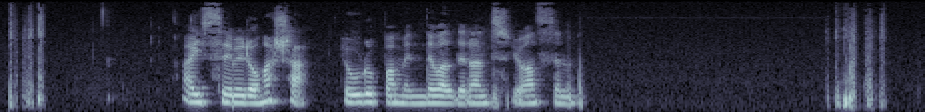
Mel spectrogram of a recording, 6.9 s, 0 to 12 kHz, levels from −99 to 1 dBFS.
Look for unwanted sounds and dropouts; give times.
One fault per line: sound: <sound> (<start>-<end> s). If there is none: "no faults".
no faults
